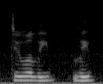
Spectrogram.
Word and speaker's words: Dua Lipa: How do you say this bitch's name? Dua Lipa. Wait, what? Dua Lipa. Dua Lipa, whatever. Exactly how you read it.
